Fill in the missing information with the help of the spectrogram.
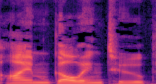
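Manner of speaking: slow, full "I am going to"; slow reading. Shown as a demonstration. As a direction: say "I am going to" slowly, unreduced. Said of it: "慢速跟读的时候呢，".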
